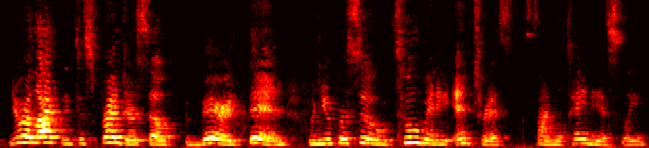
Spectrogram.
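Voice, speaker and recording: A woman hosting a read-aloud, moving between narration and casual, expressive, chatty asides. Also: fairly high pitch. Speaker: host reading a book aloud on a live stream. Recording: roomy echo, distant microphone.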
